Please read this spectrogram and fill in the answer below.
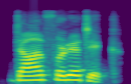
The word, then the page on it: Diaphoretic: Indian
